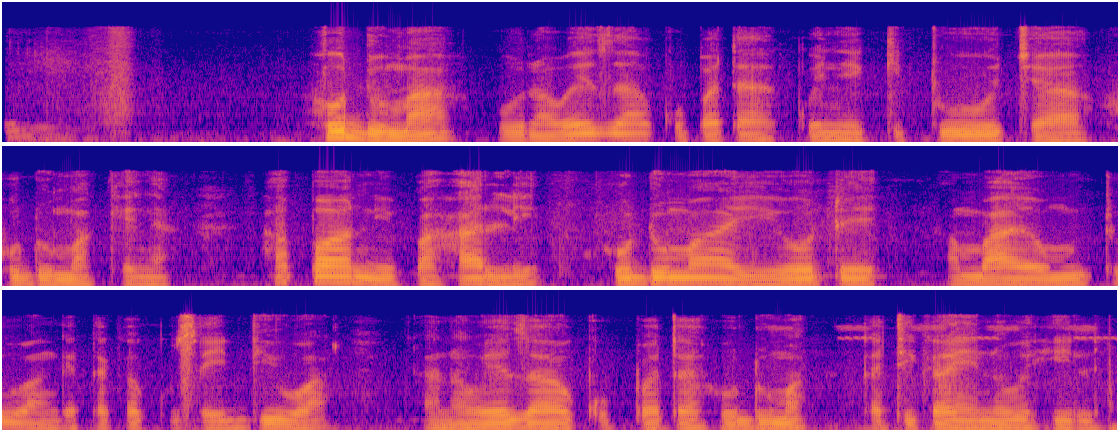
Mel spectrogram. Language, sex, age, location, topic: Swahili, male, 50+, Nakuru, government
